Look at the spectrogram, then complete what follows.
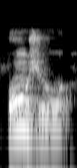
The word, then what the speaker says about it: bonjour: please repeat after me bonjour bonjour almost you're almost not saying the n make it a nasal sound try to make the first syllable come through your nose bonjour bones foreign i believe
